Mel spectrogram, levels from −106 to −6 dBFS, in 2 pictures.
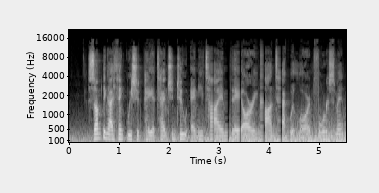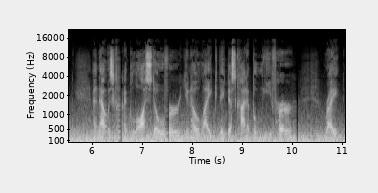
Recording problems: wind noise on the microphone; occasional gusts; 10 dB below the speech
choppy; very; 14% of the speech affected

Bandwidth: 15 kHz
